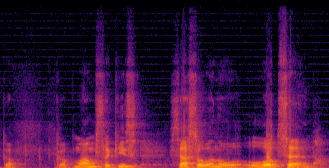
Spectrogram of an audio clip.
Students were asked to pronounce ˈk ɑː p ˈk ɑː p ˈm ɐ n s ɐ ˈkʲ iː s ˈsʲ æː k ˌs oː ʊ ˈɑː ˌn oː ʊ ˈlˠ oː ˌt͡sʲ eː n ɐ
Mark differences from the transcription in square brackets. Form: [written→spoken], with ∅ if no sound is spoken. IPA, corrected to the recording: ˈk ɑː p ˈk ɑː p ˈm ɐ [n→m] s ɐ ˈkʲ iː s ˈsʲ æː [k→∅] ˌs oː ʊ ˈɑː ˌn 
